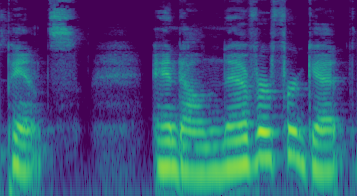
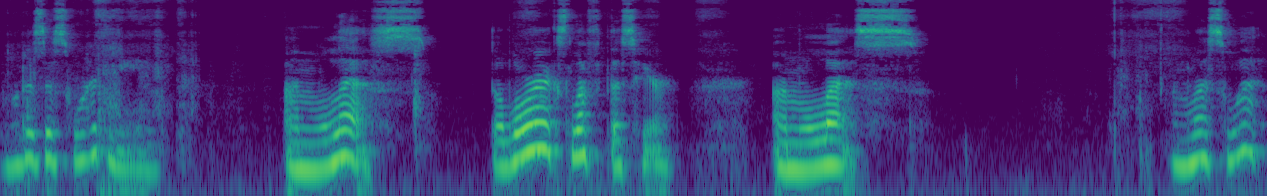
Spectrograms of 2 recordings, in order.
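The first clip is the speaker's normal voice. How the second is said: soft musing; 5 dB quieter than usual. Real, not acted. Parent musing softly with child.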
